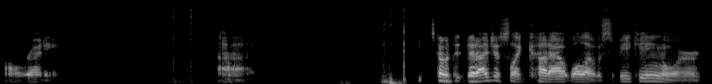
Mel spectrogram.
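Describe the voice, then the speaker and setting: A man's voice: medium pitch, expressive, a little slow, recorded from a distance, muffled recording, a little hiss or hum. A man chatting casually as a player on an online tabletop game call.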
